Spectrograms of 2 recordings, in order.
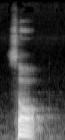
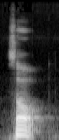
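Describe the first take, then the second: The two takes are said the same way.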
